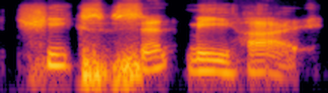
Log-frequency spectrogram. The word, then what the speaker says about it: Csikszentmihalyi: There's a fellow named, he's got a difficult name, Csikszentmihalyi. – Oh my, that is difficult. – He says to pronounce it Csikszentmihalyi.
